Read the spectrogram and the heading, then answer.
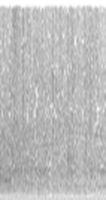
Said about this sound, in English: Let me hear the women clap that are loyal to their men, truthfully. Let me hear you clap. Okay, now, let me hear the women clap that have men that are loyal to them, truthfully. I see y'all some disillusioned ladies clapping right now.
